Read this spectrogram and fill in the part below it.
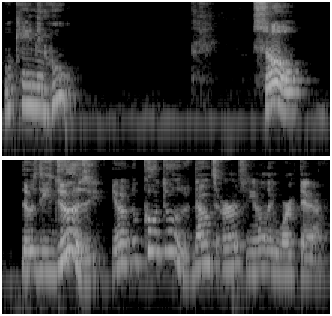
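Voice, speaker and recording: A man with a New York accent telling casual, rambling stories in an animated, crude way, swearing freely. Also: high voice, takes it slowly, pauses often, roomy sound. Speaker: YouTuber.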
